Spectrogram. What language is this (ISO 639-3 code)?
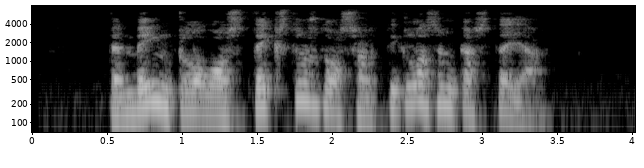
cat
